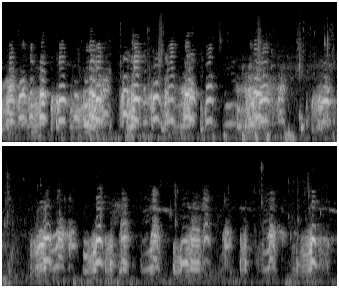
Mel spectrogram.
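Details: Several geese honk by a quiet forest lake in Tamiment, Pennsylvania, in July: a busy, overlapping string of nasal, raucous calls with only brief gaps.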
